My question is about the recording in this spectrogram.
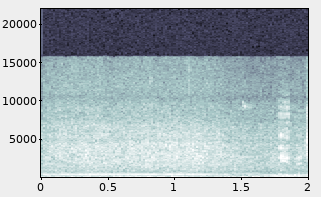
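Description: Wind rumbling on the microphone over beach ambience, with a faint steady hum that fades out about one and a half seconds in. A man's voice starts again at the very end.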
